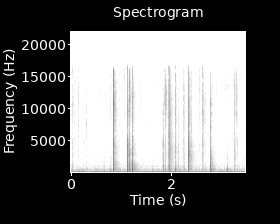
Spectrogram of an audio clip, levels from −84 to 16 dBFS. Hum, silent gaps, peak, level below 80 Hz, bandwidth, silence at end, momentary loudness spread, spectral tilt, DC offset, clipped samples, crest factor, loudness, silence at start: none; none; -8 dBFS; -46 dBFS; 17 kHz; 0 s; 14 LU; -2.5 dB/octave; under 0.1%; under 0.1%; 32 dB; -38 LUFS; 0 s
